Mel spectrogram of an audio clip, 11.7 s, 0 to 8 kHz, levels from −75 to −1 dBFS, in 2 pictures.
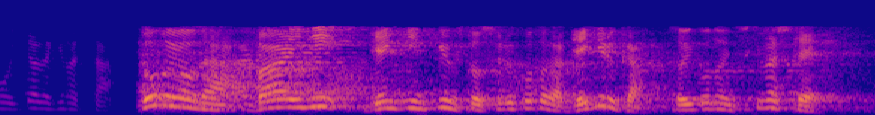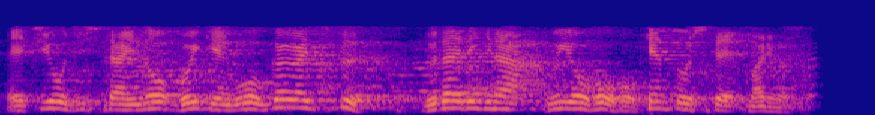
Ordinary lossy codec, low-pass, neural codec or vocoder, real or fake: AAC, 16 kbps; 7.2 kHz; none; real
